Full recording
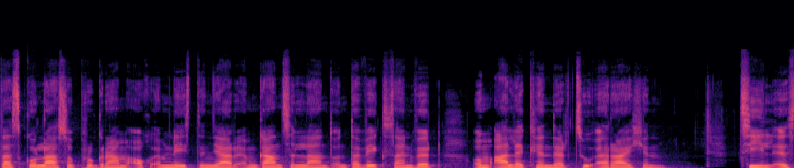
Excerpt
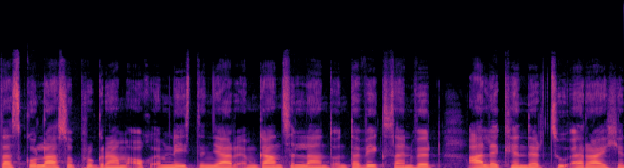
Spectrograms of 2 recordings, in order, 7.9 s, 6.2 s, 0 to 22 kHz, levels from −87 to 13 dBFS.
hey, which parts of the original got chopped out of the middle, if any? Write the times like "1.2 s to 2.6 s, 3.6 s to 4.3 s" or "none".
4.7 s to 4.9 s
